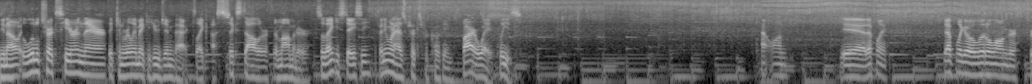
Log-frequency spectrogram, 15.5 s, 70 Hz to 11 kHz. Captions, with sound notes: the little tricks here and there that can really make a huge impact, like a $6 thermometer. So thank you, Stacie. If anyone has tricks for cooking, fire away, please. (upbeat music) (pork sizzling) That one, yeah, definitely, definitely go a little longer.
